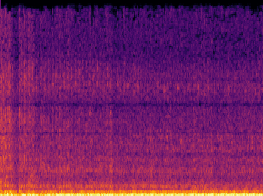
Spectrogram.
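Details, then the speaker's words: Older Firebird on a long road trip, after a bolt was replaced and the manifold bolts were retightened: steady idle with a fast, regular puffing tick on each firing pulse from a small blown gasket leak between two cylinders; gasket replacement deferred. "So, I still have a small one from where that gasket flown out in there, but I'll be able to fix that when I get back. Um it's just right there in the middle between those two cylinders."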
